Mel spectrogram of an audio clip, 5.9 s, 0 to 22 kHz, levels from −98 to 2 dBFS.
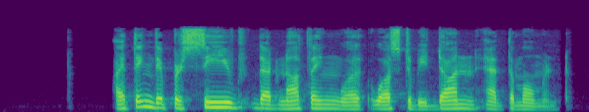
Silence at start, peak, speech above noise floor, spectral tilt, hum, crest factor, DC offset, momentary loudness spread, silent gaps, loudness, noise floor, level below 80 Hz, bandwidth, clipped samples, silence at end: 1.15 s; -2 dBFS; 72 dB; -4 dB/octave; none; 14 dB; under 0.1%; 9 LU; none; -16 LUFS; -88 dBFS; -56 dBFS; 8.4 kHz; under 0.1%; 0.35 s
